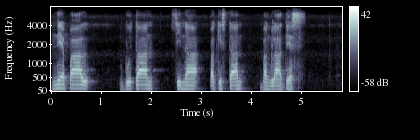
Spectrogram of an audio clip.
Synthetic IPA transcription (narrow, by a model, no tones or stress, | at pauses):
nepal | but̪an | sinapakist̪an | baŋɡlad̪ɛs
